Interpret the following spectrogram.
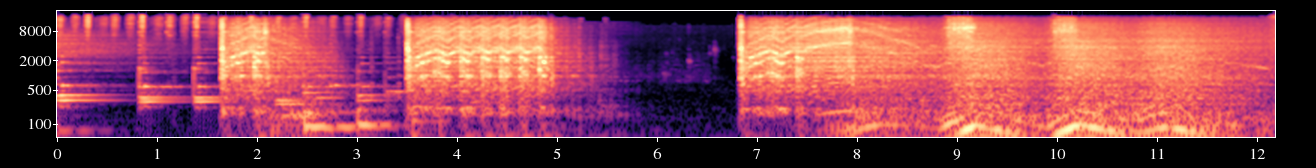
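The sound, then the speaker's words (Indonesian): A father starts the family car's engine before a trip to the beach: it cranks and turns over, catching into a loud running idle with revs, then cuts briefly before roaring back up, with no talking. “Ayah menghidupkan mesin mobil yang akan digunakan mereka pergi ke pantai.”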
